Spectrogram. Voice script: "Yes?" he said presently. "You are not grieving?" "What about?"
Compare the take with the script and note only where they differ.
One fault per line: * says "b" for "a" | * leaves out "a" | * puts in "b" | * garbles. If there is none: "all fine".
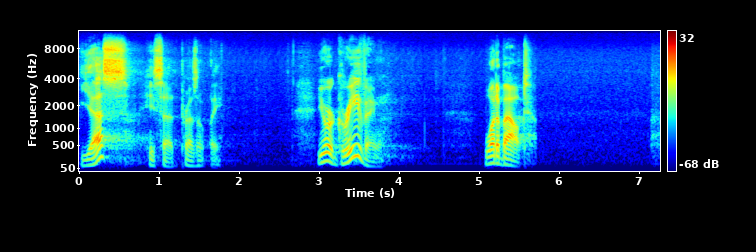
* leaves out "not"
